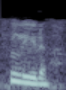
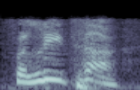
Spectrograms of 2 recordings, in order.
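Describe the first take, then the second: First: The A sound is not clearly pronounced. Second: The A sound is clearly pronounced. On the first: The speaker calls it wrong. "Not Felita" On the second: The speaker calls it right. "Make sure she get the, the, the, the, that A"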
